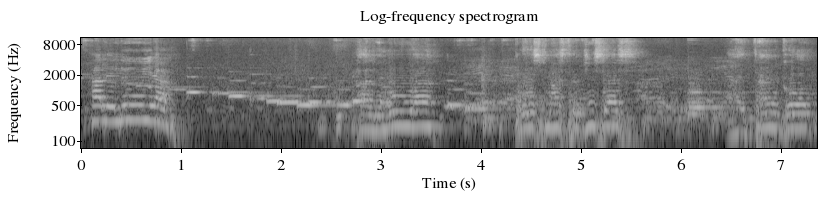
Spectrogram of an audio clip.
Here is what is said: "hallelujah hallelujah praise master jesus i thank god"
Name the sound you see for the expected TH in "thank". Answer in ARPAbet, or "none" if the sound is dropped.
T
